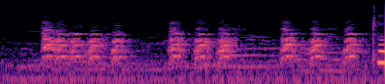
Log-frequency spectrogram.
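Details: Dog barking outside, heard from indoors: three quick bursts of about three sharp barks each, spaced roughly a second apart, with faint background hum and a brief click at the end.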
